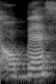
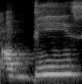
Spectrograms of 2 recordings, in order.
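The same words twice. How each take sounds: First: It is said with a Malay pronunciation. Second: It is said with an English pronunciation. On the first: The speaker calls it wrong. "is Malay" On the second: The speaker calls it right. "is in English"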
